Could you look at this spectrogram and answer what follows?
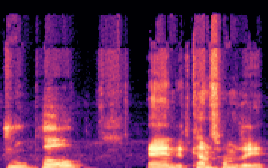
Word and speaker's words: Drupal: was finally um um released and um it's pronounced drupal and it comes from the dutch word drupal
